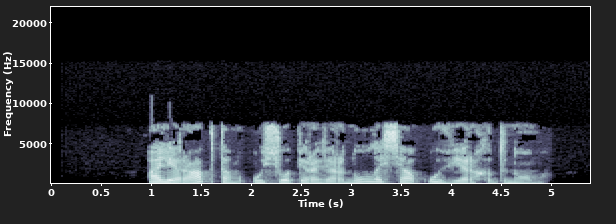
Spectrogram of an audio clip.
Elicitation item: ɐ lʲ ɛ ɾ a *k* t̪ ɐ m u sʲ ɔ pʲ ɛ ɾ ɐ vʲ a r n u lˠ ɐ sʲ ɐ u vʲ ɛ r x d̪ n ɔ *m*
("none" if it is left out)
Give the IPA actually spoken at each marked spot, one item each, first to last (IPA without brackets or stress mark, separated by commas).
p, m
